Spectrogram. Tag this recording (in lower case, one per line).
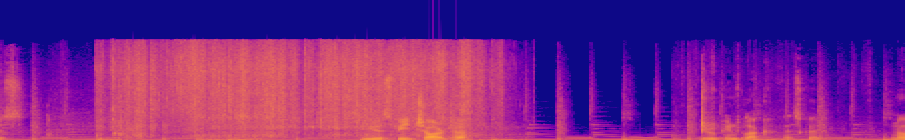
speech
music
